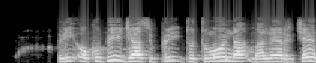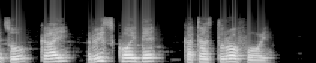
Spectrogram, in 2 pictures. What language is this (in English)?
Esperanto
